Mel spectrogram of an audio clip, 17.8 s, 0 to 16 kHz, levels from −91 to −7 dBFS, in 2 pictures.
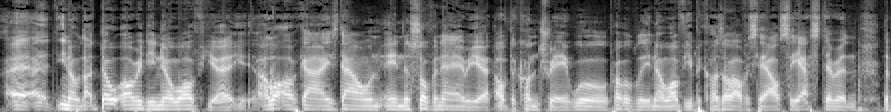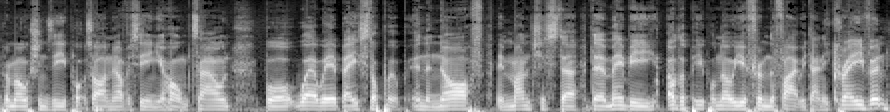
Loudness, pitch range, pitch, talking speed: -15 LUFS, 100-115 Hz, 105 Hz, 220 wpm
